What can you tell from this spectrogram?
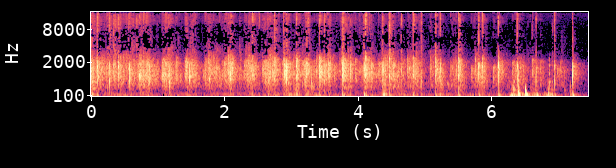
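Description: An audience applauds steadily, a dense wash of many hands clapping at once with sharper individual claps standing out, holding at a moderate level throughout without any voices.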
